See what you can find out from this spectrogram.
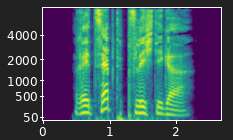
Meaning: inflection of rezeptpflichtig: 1. strong/mixed nominative masculine singular 2. strong genitive/dative feminine singular 3. strong genitive plural
- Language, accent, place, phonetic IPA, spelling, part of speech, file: German, Germany, Berlin, [ʁeˈt͡sɛptˌp͡flɪçtɪɡɐ], rezeptpflichtiger, adjective, De-rezeptpflichtiger.ogg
